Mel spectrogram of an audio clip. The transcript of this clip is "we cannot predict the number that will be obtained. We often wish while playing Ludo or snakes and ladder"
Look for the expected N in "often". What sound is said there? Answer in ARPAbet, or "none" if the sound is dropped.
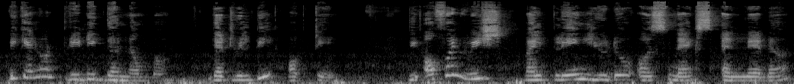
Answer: N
